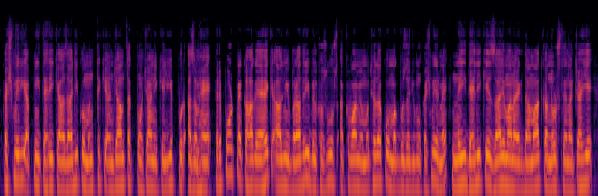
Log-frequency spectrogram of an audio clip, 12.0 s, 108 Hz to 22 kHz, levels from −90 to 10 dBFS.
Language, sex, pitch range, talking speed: Urdu, male, 145-175 Hz, 190 wpm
